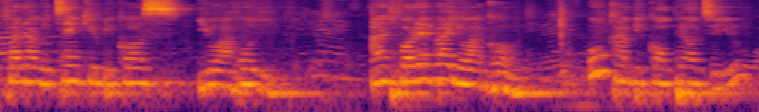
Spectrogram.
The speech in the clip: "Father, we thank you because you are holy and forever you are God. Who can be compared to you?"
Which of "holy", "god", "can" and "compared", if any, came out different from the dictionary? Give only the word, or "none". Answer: compared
